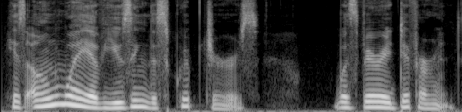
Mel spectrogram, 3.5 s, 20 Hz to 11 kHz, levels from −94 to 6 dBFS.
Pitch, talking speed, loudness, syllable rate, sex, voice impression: 170 Hz, 175 wpm, -16 LUFS, 5.7 syllables/s, female, very feminine, slightly middle-aged, slightly intellectual, slightly calm, elegant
